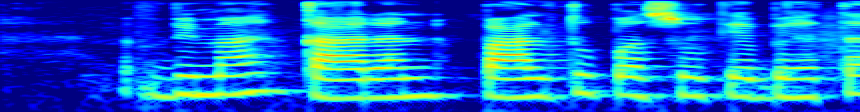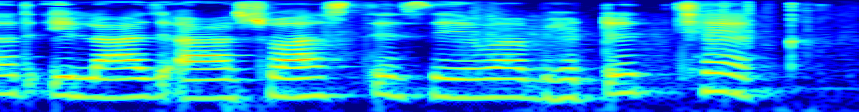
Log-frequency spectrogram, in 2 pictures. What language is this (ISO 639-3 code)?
mai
